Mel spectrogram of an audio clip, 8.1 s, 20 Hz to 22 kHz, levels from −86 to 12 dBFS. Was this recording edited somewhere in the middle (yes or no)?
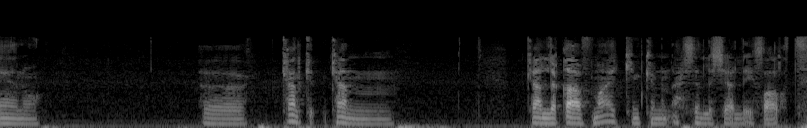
no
